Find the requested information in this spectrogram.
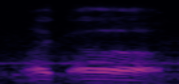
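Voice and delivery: usual speaking voice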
